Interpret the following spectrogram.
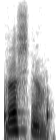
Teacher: তালব্যস্য এর সাথে যদি দন্ত ন বসে তখন তালব্যস্য হয়ে যাবে দন্তস্ব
